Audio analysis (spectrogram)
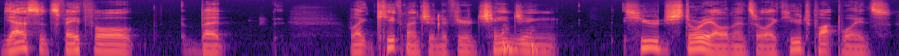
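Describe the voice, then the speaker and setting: Guy with a real low voice, earnest and kinda baffled, podcast chat. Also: slow pace, long pauses, a little mellow.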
